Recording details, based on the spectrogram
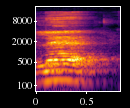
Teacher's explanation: इसमें ऑर्गन के सेंटर में एक बार ब्लॉकेज आता है, जीभ माउथ ऑर्गन के रिज को टच करती है और सडनली फिर हवा पार्श्व से बाहर निकलती है, ले। इसका मतलब अपने जीभ के साइड में से, कोई से भी साइड में, इसको पार्श्व कर देते हैं, हवा बाहर निकलती है। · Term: लेटरल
